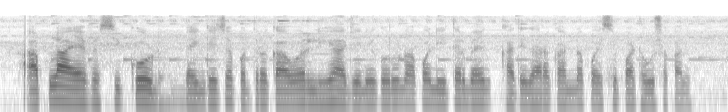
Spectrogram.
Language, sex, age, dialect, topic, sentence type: Marathi, male, 31-35, Standard Marathi, banking, statement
